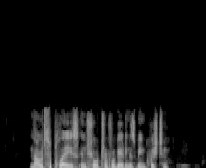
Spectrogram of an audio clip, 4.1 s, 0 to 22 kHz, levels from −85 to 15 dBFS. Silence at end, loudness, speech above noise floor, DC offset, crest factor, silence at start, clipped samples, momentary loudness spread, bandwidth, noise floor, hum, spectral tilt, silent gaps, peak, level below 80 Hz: 0.75 s; -20 LUFS; 34 dB; under 0.1%; 18 dB; 0.6 s; under 0.1%; 8 LU; 8.2 kHz; -54 dBFS; none; -4.5 dB/octave; none; -2 dBFS; -56 dBFS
